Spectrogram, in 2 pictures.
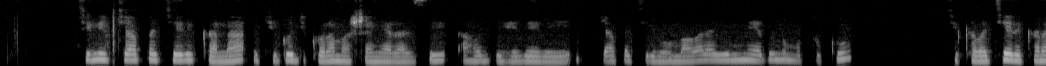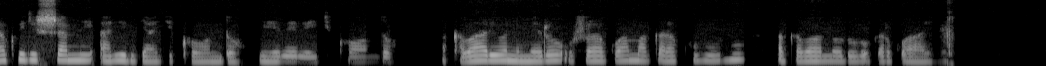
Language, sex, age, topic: Kinyarwanda, female, 25-35, government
